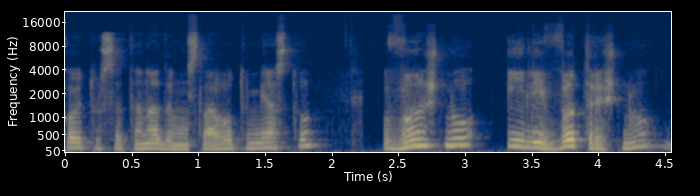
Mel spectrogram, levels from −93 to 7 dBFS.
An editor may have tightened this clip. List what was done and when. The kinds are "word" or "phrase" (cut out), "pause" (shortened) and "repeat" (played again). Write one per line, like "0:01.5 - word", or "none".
0:00.9 - word
0:02.2 - word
